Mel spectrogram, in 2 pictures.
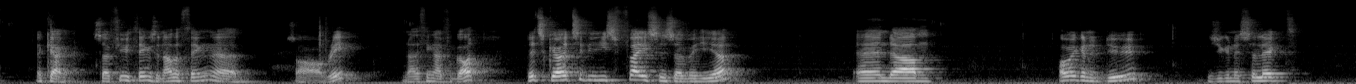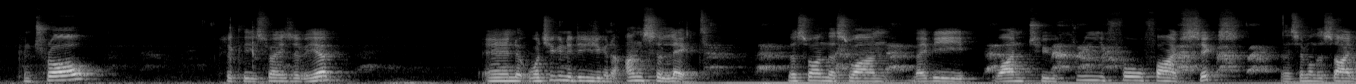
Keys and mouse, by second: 1.5-1.8 middle drag, 2.4 middle drag, 3.1 Tab, 15.6 alt+click.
